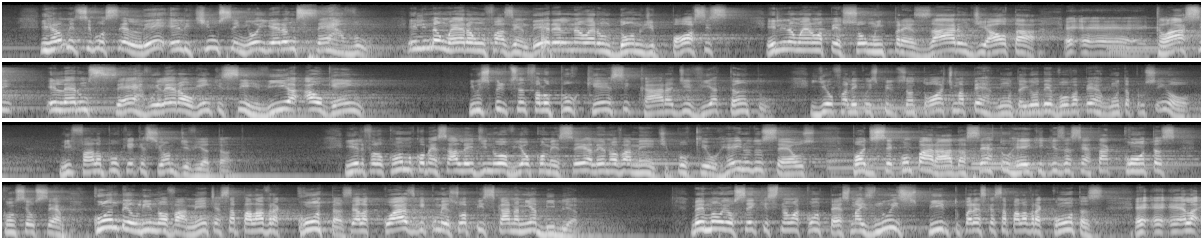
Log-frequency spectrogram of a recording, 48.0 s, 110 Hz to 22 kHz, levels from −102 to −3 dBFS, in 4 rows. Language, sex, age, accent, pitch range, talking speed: Portuguese, male, 60-79, Brazilian, 195-240 Hz, 185 wpm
